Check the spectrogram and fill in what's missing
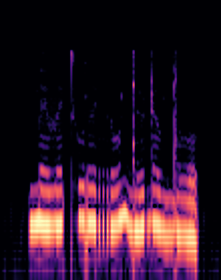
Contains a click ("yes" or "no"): yes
